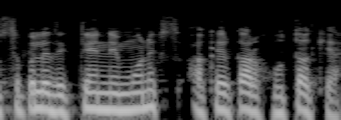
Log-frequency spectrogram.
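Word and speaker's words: mnemonics: समझते हैं अजय को है तो सफल देखते निमोनिक्स आखिरकार होता क्या है कि से आप नुस्खा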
